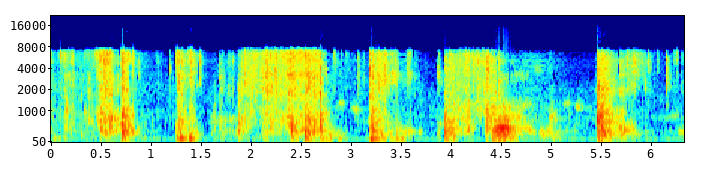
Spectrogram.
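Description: Crinkling and tearing of trading-card pack wrappers and the shuffle of cards in the hand, in a string of short rustling bursts.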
